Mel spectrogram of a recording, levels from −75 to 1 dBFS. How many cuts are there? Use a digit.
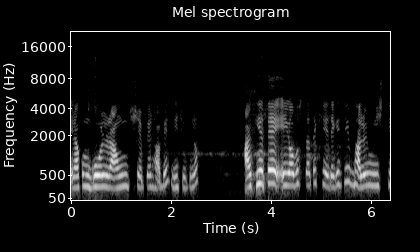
0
